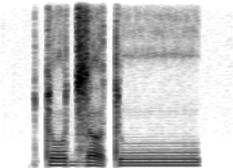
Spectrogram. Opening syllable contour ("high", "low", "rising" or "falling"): high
